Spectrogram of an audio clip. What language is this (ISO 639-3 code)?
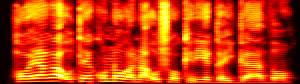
kik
